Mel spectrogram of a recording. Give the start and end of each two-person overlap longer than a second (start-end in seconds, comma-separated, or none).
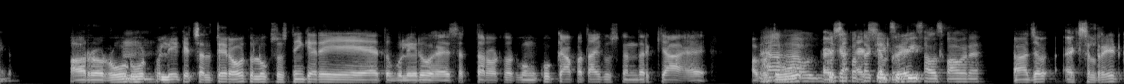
7.6-9.3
